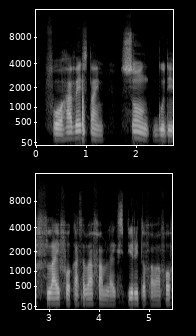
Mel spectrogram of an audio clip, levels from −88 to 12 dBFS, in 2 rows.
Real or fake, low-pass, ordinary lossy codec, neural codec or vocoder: real; 14.4 kHz; none; none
